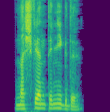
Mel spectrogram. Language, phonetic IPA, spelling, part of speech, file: Polish, [na‿ˈɕfʲjɛ̃ntɨ ˈɲiɡdɨ], na święty nigdy, adverbial phrase, Pl-na święty nigdy.ogg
